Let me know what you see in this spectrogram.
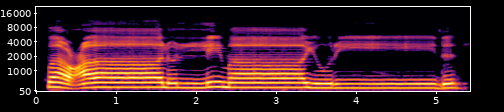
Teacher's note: جیسے ہی دال ساکن ہوئی اس پہ قلقلہ کیا جائے گا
